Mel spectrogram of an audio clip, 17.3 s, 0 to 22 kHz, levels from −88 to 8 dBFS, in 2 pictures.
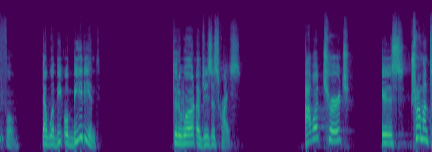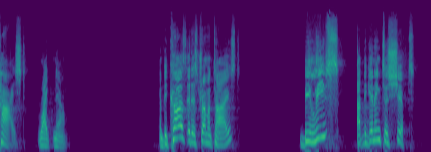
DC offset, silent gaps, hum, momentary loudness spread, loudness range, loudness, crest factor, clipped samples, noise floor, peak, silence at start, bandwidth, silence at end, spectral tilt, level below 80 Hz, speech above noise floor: under 0.1%; none; none; 15 LU; 5 LU; -31 LUFS; 22 dB; under 0.1%; -83 dBFS; -12 dBFS; 0 s; 16.5 kHz; 0.35 s; -3 dB/octave; -76 dBFS; 51 dB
